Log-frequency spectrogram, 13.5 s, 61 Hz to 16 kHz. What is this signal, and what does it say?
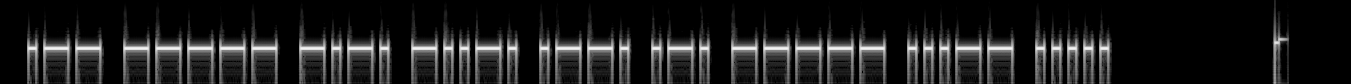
Morse code, heard as a keyed tone, about 15 wpm, 650 Hz. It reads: W0C/PR035
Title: SOTA QSO Practice 15wpm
